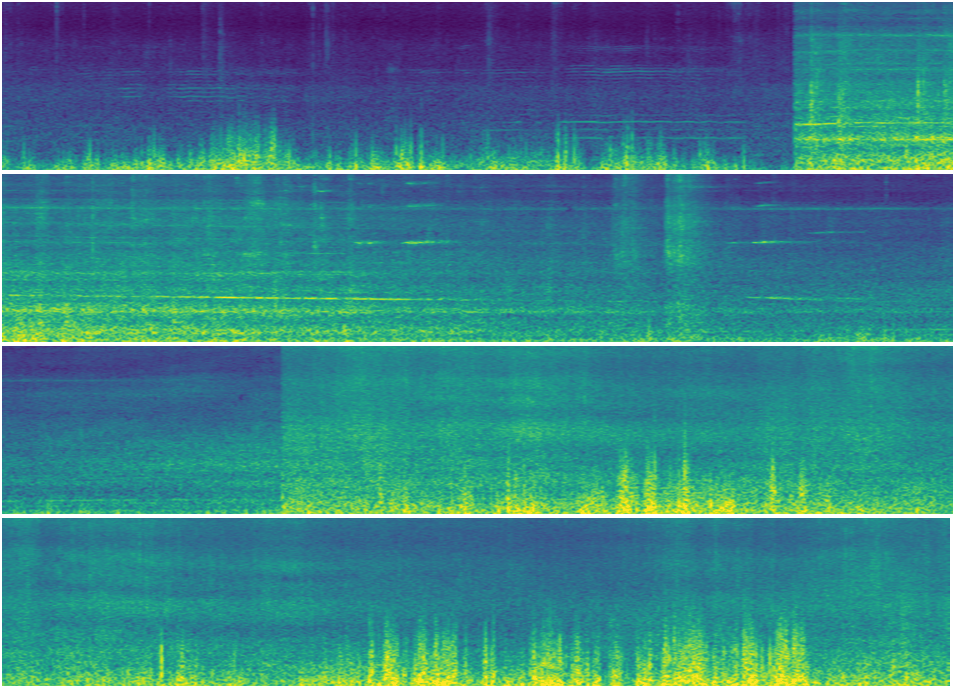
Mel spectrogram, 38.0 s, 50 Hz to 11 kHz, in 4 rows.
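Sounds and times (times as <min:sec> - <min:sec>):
wind on microphone: 0:00.0 - 0:15.3, 0:21.8 - 0:38.0
tram wheels squealing on rails: 0:08.0 - 0:20.2, 0:21.8 - 0:31.8
surf: 0:21.9 - 0:38.0.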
